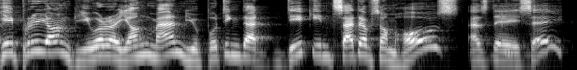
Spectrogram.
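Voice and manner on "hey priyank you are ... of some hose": high-pitched mock Indian accent, slowing to the end; Indian accent impression. Friend mocking a coworker: hammed-up Indian accent. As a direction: tease him in a put-on Indian accent. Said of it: "I'm gonna try to do the accent the best I can".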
